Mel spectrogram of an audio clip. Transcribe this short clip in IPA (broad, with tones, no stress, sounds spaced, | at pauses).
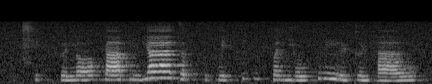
t͡sʰ ɪ˨˥ k̚ pʰ ɵ˨˧ n ɔː˨˥ k̚ aː˨˧ p ɪ˨ ŋ j aː˥ t̪ ɐ˨˥ p̚ h ʊ˧ k̚ l ɪ˨ k̚ p ɪ˥ k̚ ɐ˥ k̚ p ɐ˧ n j o˨˥ w kʷ ɐ˥ ŋ n̪ ɵ˨˧ ɥ k ɵ˨ ɥ h aː˨˧ w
